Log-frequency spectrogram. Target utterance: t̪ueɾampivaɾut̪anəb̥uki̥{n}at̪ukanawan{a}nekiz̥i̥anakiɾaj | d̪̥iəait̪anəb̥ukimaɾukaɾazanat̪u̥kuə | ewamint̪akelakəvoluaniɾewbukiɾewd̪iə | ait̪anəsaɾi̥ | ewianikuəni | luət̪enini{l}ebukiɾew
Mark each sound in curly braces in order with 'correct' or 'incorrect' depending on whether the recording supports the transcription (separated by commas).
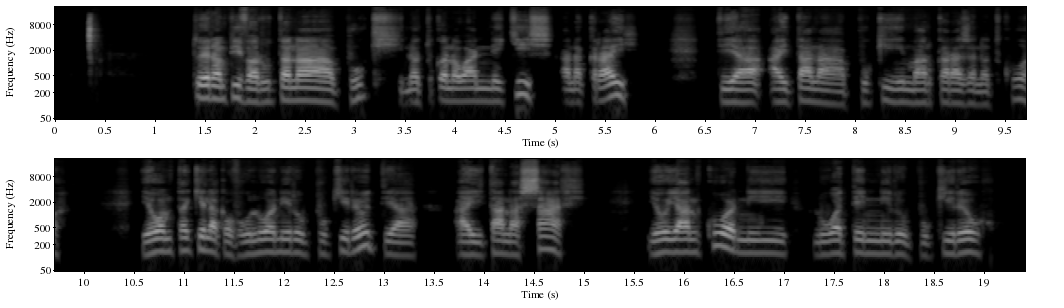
correct, incorrect, incorrect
